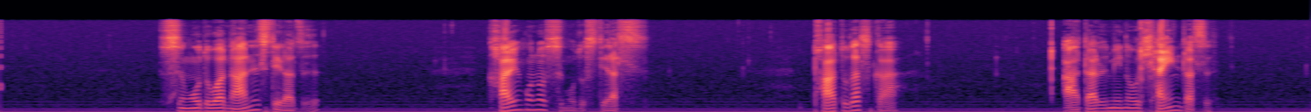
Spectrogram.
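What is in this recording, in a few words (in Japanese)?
ハナメと介護員, 秋田弁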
